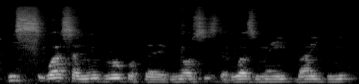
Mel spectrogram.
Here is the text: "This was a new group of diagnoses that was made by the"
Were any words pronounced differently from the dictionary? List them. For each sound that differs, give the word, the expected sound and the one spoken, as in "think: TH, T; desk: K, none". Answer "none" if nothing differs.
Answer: diagnoses: Z, S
